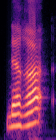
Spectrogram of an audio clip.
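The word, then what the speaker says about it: נגע: Nera la nera. Yeah, the deeper you can get the ayin, the better, especially when you're starting. Nera la nera. Yep. But the accent is on ne.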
